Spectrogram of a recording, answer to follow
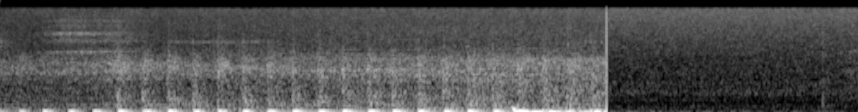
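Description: Low, throbbing outro sound effect under an end-card logo, pulsing about nine times a second, that cuts off suddenly about three seconds in.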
